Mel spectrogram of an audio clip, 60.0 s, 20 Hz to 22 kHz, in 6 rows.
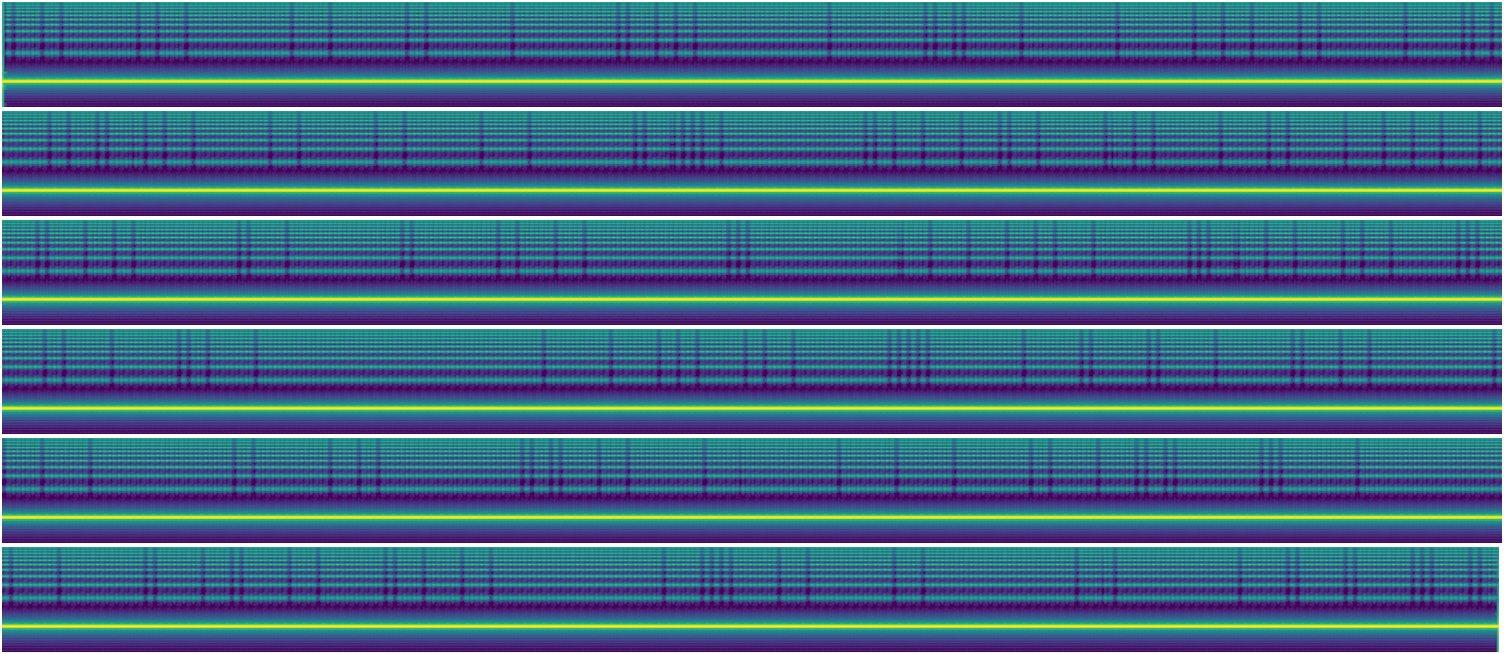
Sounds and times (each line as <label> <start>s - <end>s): beep 0.0s - 59.9s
